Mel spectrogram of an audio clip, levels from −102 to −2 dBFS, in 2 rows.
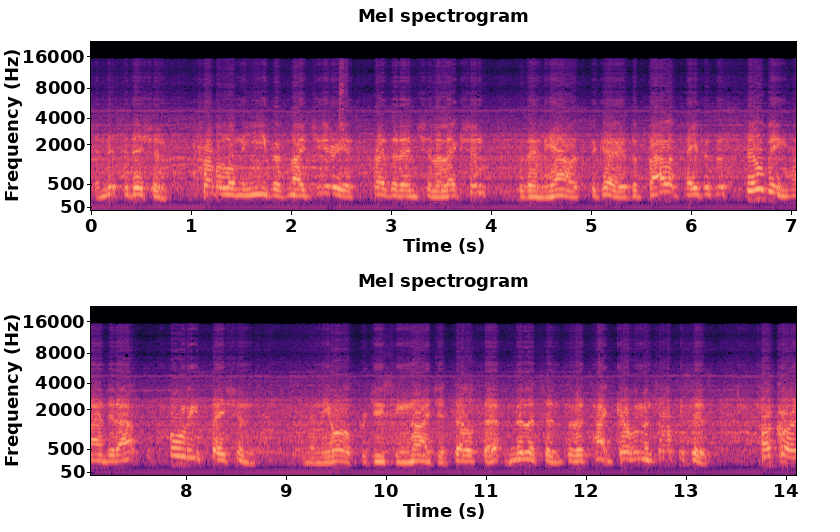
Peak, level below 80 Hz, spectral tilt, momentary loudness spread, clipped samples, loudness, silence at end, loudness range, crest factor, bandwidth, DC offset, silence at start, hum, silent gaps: -8 dBFS; -62 dBFS; -4 dB/octave; 6 LU; under 0.1%; -24 LUFS; 0 s; 1 LU; 16 dB; 15.5 kHz; under 0.1%; 0 s; none; none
